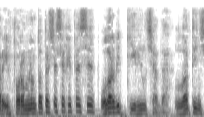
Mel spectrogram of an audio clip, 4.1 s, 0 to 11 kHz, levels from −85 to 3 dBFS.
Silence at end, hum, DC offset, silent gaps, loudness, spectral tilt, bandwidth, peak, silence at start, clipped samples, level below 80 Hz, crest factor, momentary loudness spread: 0 s; none; under 0.1%; none; -25 LUFS; -5.5 dB/octave; 8.8 kHz; -8 dBFS; 0 s; under 0.1%; -48 dBFS; 16 dB; 10 LU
